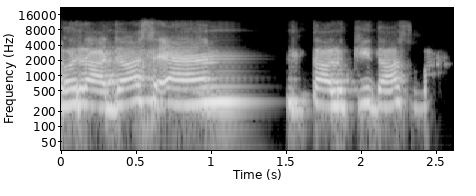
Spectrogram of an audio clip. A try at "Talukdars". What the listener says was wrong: Taluki, Talukidars? Is it Talukidars or Talukdars? Rajas or Talukdars, not Talukidars.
